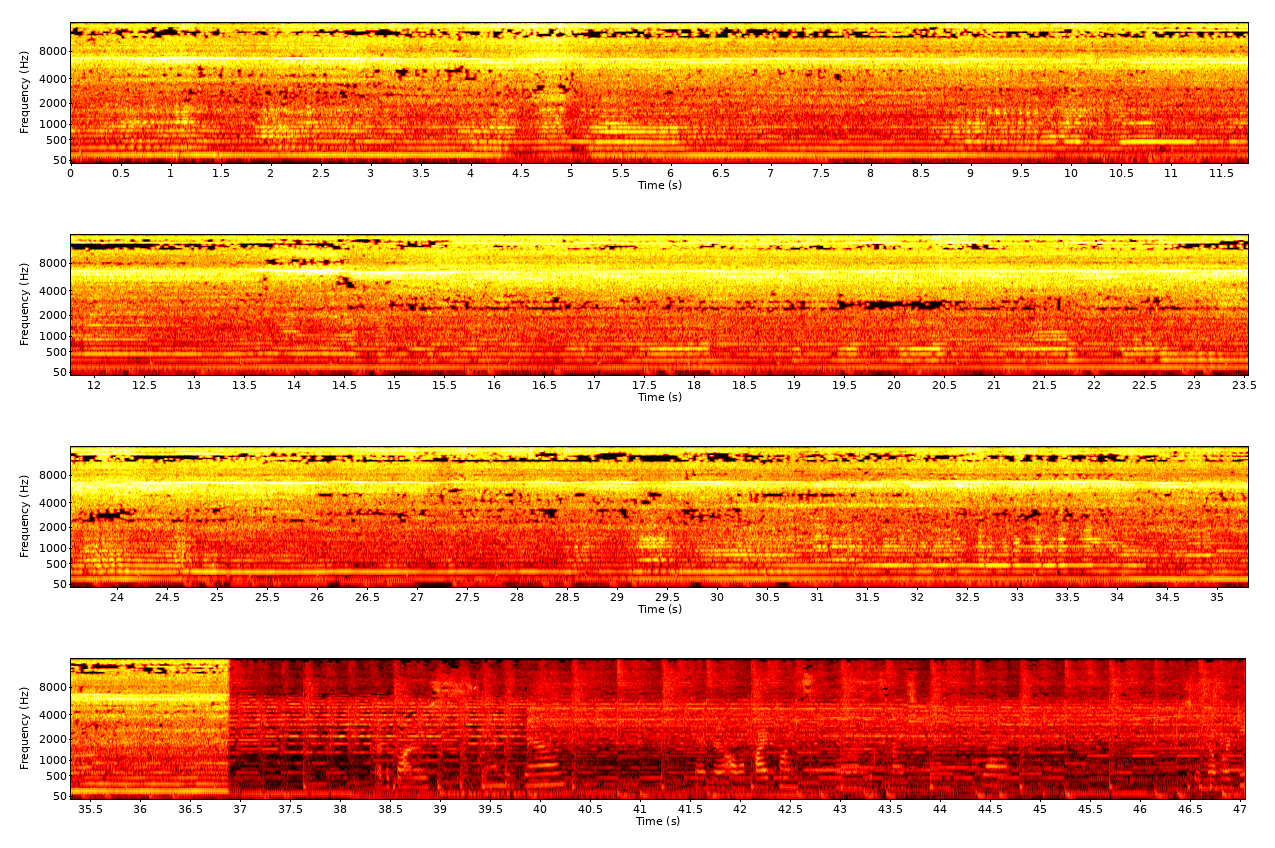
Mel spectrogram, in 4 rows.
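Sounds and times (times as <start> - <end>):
sanding pad rubbing filler: 0.0 - 36.9
electric sander motor hum: 0.0 - 37.0.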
